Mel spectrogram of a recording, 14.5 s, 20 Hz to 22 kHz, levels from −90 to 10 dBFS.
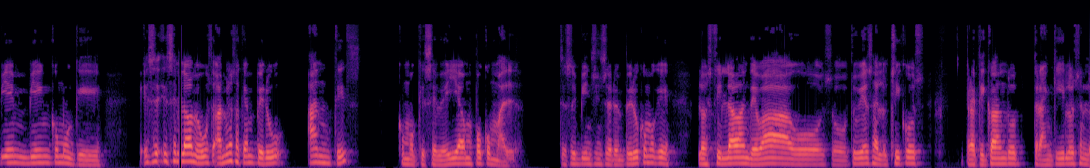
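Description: Right through the speech there's a block size mismatch (truncated): block ends get discarded, giving a steady buzz near 46.9 Hz, which fits 1024-sample blocks at 48 kHz, with pacing unchanged. Then come gaps at joins of encoded pieces, at 2.39 to 2.43 s (35 ms) and 12.42 to 12.47 s (48 ms), ten seconds apart. Leftover encoder delay and padding open short, smeared silences before the speech resumes where it stopped.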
